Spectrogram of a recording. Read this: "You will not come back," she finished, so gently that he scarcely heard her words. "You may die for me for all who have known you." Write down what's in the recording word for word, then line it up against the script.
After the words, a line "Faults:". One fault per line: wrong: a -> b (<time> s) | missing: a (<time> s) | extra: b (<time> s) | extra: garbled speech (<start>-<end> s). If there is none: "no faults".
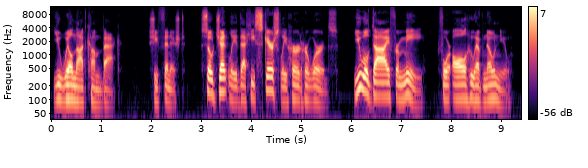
"You will not come back," she finished, so gently that he scarcely heard her words. "You will die for me for all who have known you."
Faults:
wrong: may -> will (6.2 s)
